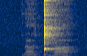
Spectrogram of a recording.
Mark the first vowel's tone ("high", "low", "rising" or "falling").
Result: low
